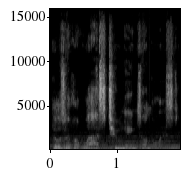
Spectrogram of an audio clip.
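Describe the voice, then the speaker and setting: A man improvising narration as a tabletop game master in a halting, deliberate, measured manner. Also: deep voice, music in the background.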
